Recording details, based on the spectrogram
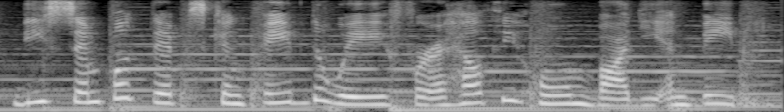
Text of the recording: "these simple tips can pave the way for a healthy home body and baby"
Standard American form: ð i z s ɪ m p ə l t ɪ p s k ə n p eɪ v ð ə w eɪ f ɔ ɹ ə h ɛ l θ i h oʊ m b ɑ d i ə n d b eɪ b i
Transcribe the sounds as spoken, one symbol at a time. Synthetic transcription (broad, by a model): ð i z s ɪ m p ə l t ɪ p s k ə n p eɪ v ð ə w eɪ f ɔ ɹ ə h ɛ l θ i h oʊ m b ɑ d i ə n d b eɪ b i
